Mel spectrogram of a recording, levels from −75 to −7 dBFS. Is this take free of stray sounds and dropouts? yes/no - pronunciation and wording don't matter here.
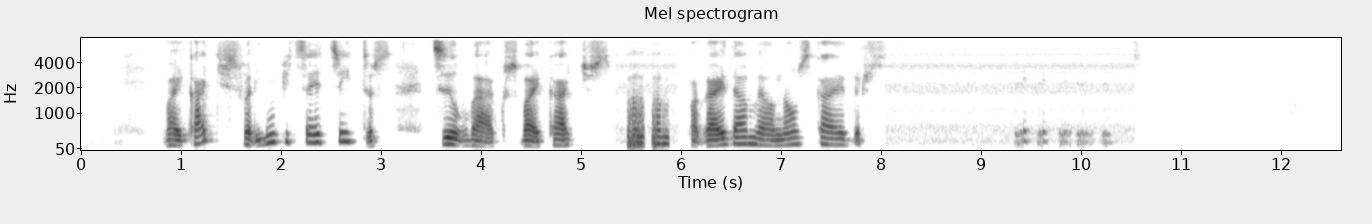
no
